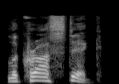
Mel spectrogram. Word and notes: lacrosse stick: American English

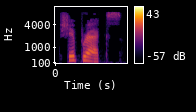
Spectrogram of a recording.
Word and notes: shipwrecks: British English

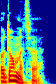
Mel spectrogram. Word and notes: odometer: British English

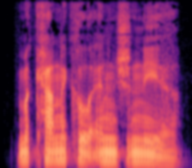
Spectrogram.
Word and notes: mechanical engineer: British English

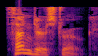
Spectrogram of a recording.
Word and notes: thunderstroke: British English

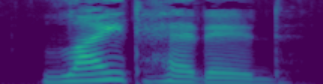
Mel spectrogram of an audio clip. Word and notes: lightheaded: British English

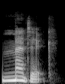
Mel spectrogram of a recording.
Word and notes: medic: British English

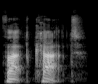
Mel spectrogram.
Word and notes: fat cat: British English

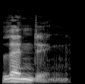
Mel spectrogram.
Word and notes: lending: British English

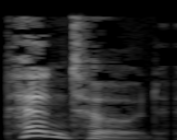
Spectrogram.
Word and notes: pentode: British English

